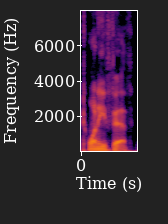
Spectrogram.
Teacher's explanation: It requires that breathy th sound at the end, placing the tongue slightly between the teeth.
